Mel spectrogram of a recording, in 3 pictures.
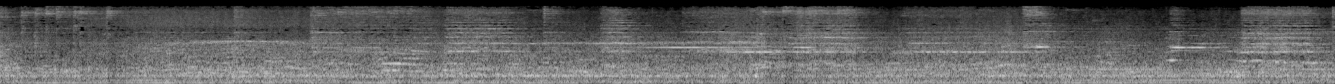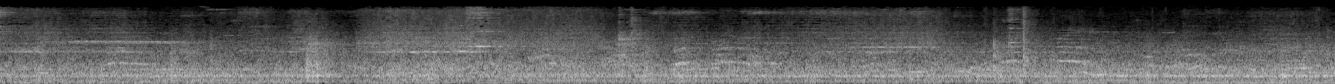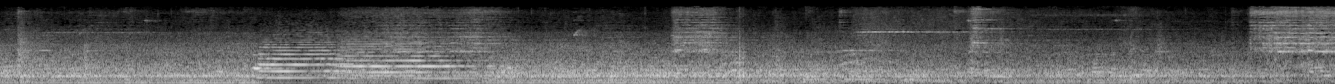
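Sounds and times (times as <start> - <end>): train wheels rumbling on rails: 0.0 - 40.0
high wheel squeals: 1.6 - 10.9, 11.6 - 18.6, 35.1 - 38.1, 39.2 - 40.0.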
